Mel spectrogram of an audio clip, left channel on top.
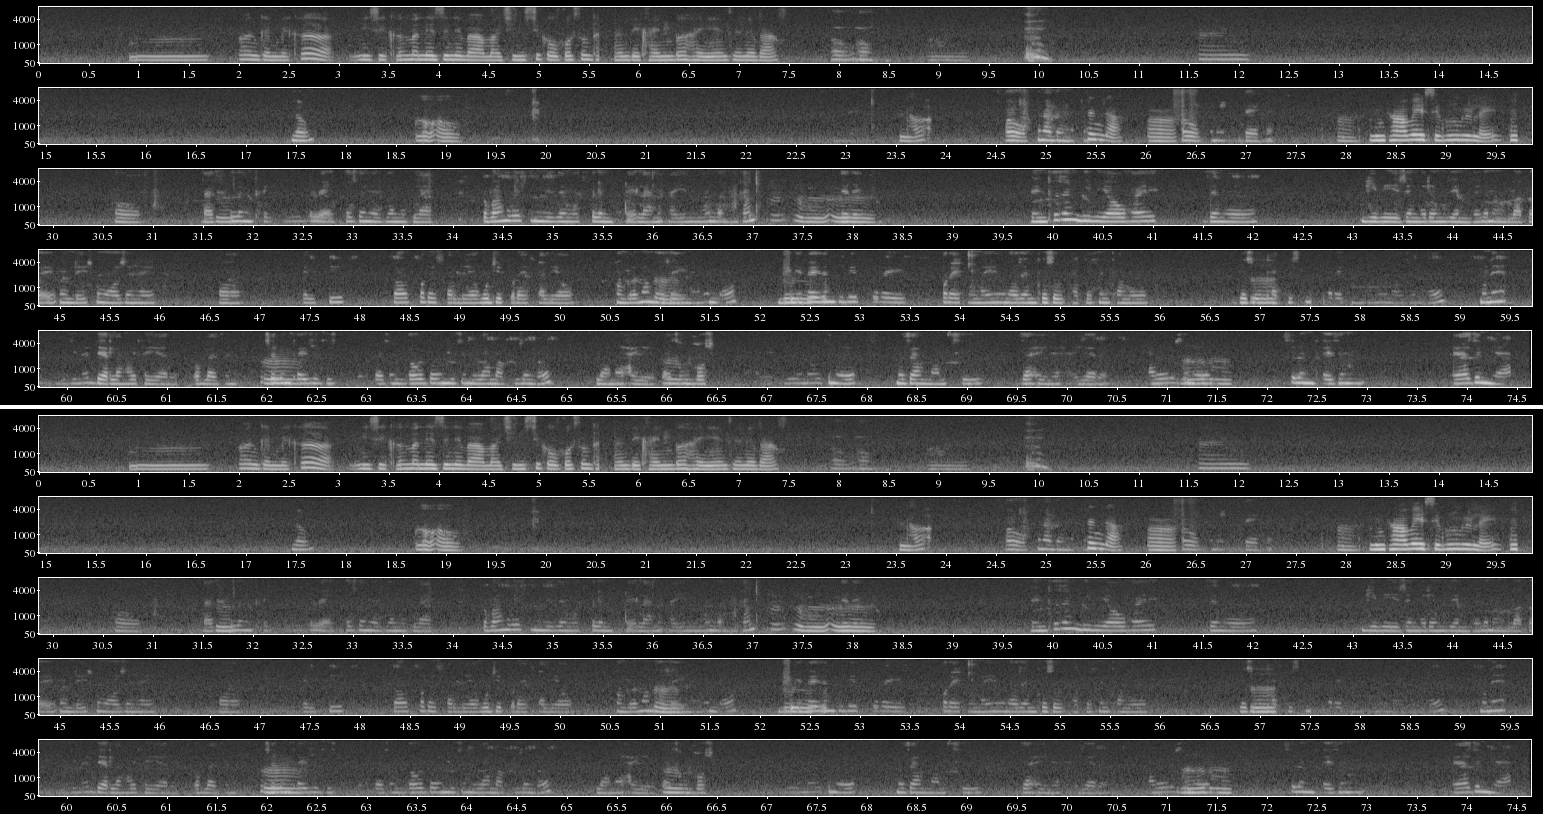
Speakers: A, in the centre; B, on the left.
A: उम मा होनगोन बेखौ निजिखो माने जेनेबा मानसिनि सिगाङाव गसंथानानै देखायनोबो हायो जेनेबा।
B: औ औ।
A: उम।
B: <unintelligible>
A: उम।
B: हेलौ।
A: औ औ।
B: <unintelligible> दे
A: हेल'
B: औ खोनादों नोंथां
A: दा अ
B: औ खोनादों दे दे।
A: अ नोंथाङाबो एसे बुंग्रोलाय
B: औ दा
A: उम
B: सोलोंथाइनि बेलायाव जोङो बुंङोब्ला गोबां रोखोमनि जोङो सोलोंथाइ लानो हायो नङा होमबा।
A: उम उम
B: जेरै ओरैनोथ जों गिबियावहाय जोङो गिबि जों रोंजेननो गोनांब्लाथाय उन्दै समाव जोङो ओ एलपि आव फरायसालियाव गुदि फरायसालियाव थांग्रोनांगौ
A: उम
B: जायो नङा होनबा बेनिफ्राय
A: उम
B: जों जुदि फरायो। फरायखांनायनि उनाव जों गोजौ थाखोसिम थाङो। गोजौ
A: उम
B: थाखोसिम फरायखांनायनि उनाव जोङो माने बिदिनो देरलांबाय थायो आरो। अब्ला जोङो
A: उम
B: सोलोंथाइ जुदिसोलायो बा जों गाव गावनि जों लामाखौ जोङो लानो हायो बा
A: उम
B: जों गसंथानो हायो इयुनाव जों मोजां मानसि जाहैनो हायो आरो। आरो जोङो
A: उम
B: सोलोंथाइजों रोंनाया जोंनिया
